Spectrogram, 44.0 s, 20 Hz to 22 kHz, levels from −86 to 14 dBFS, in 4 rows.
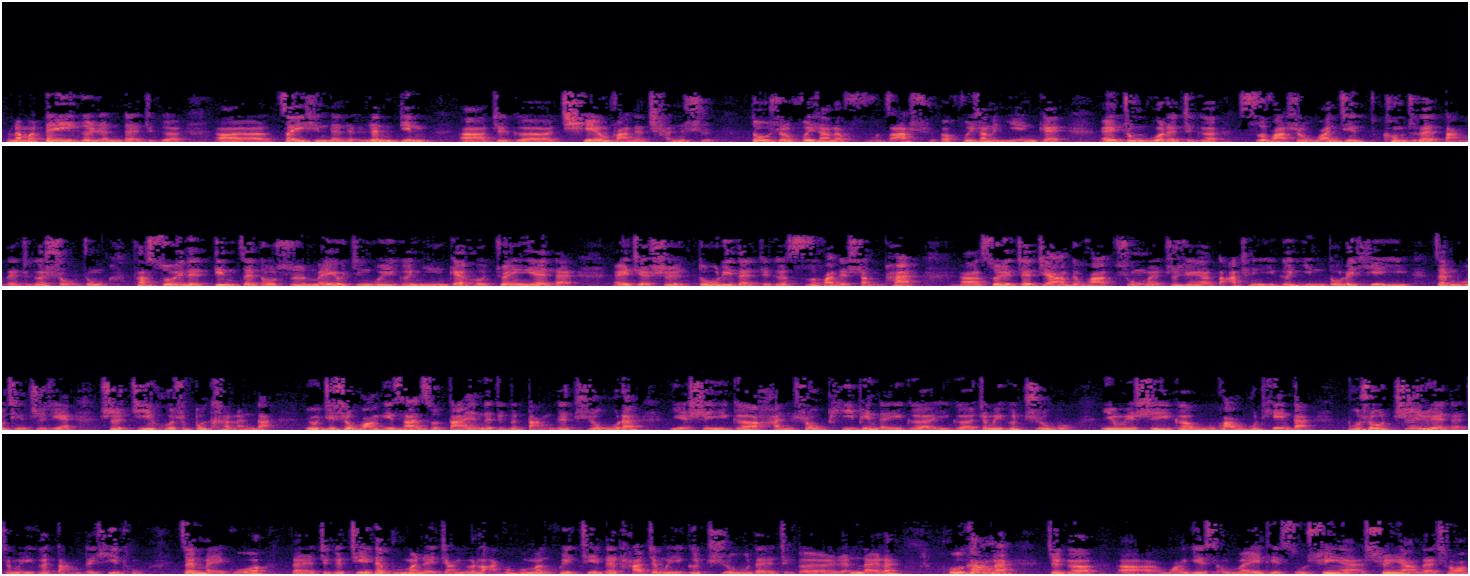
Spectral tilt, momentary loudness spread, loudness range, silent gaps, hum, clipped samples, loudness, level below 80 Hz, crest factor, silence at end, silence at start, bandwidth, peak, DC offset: -6 dB/octave; 7 LU; 2 LU; none; none; under 0.1%; -20 LUFS; -58 dBFS; 18 dB; 0 s; 0.05 s; 8.4 kHz; -2 dBFS; under 0.1%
